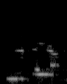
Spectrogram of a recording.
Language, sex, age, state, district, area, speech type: Telugu, female, 18-30, Andhra Pradesh, Eluru, rural, conversation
